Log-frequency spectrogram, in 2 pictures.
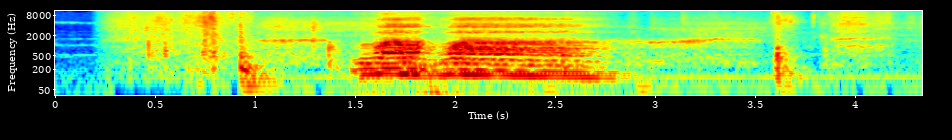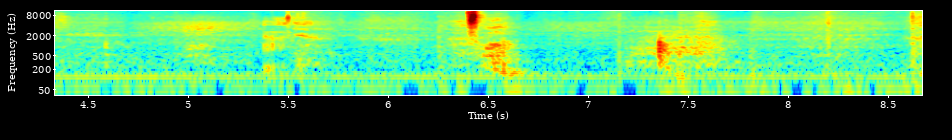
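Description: A woman speaks with animation.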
